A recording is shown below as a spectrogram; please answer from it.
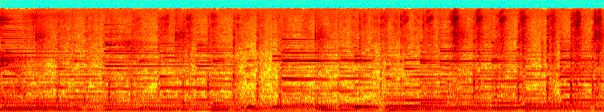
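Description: Background instrumental music: held notes that change every second or so.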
